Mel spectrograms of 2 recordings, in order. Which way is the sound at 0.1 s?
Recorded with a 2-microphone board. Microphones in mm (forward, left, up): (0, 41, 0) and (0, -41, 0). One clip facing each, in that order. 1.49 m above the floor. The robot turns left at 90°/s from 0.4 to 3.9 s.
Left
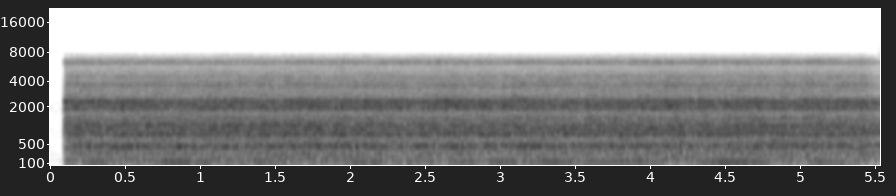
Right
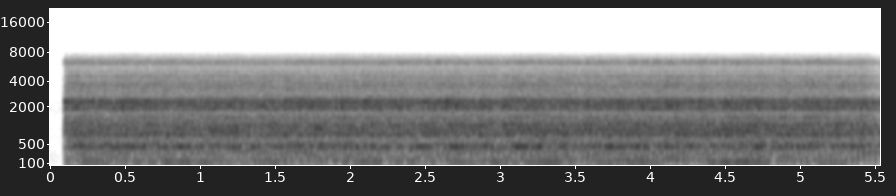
175° right.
